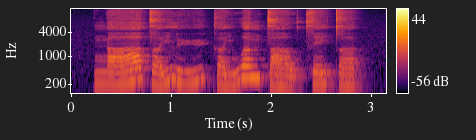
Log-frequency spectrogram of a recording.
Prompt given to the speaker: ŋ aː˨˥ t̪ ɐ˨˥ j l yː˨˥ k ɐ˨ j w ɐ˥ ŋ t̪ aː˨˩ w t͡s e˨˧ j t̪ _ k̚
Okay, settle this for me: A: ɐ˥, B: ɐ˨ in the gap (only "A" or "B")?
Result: B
